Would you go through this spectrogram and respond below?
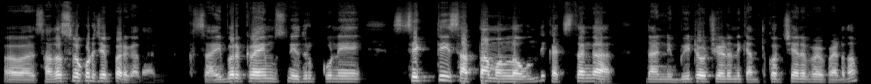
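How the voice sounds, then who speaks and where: A man giving conversational political commentary, talkative and explanatory, mixing in English words. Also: medium pitch. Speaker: news discussion commentator.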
